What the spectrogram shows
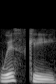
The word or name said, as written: whiskey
